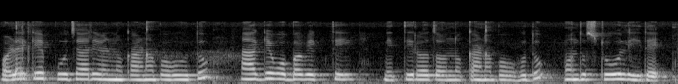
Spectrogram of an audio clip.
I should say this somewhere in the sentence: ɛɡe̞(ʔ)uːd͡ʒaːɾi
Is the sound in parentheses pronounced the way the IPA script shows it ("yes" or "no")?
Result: no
